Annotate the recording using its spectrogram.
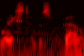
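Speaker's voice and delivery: muttered quietly under the breath. Voicing a character who casts a spell on another: Brom muttering under his breath. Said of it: "sort of under his breath muttering".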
